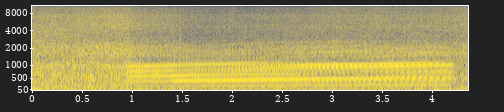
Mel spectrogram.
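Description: A 140-horsepower sport motorcycle accelerating hard in a high gear. Its engine note climbs steadily from about a second in, over heavy wind rush on the rider's microphone.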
